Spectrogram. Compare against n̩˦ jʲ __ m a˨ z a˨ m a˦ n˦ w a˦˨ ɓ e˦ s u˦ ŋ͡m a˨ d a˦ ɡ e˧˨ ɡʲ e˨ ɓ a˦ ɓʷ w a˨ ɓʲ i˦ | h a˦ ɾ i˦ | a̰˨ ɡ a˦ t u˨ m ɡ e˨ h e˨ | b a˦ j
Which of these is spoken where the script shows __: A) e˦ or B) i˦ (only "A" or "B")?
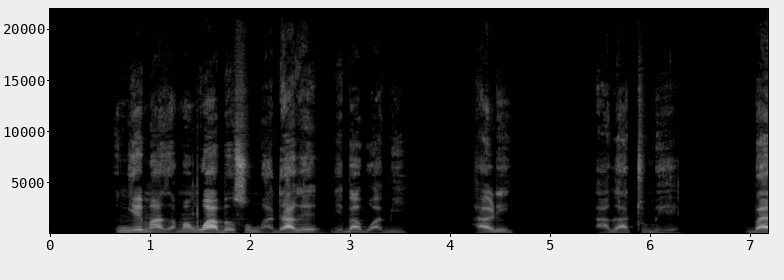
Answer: A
